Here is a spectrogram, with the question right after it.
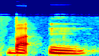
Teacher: Goes to the T position and holds it and makes a n noise.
